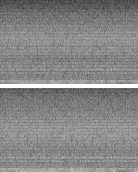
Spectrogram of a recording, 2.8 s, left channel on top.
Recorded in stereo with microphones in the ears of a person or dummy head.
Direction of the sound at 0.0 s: 10° left (ahead or behind).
